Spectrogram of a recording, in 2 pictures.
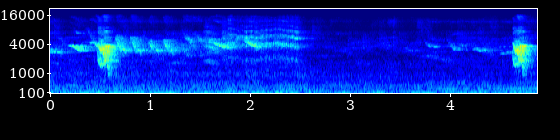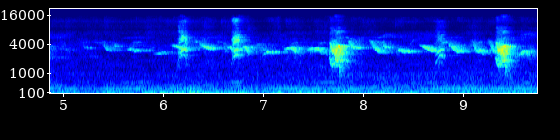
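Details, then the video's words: Chestnut-bellied seed finch, known in Guyana as brown towa towa, singing bursts of bright twittering warbles, each phrase opened or punctuated by a loud sharp note, roughly every two seconds, against quiet low hum. "brown towa towa bird"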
